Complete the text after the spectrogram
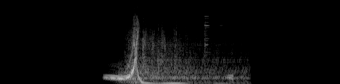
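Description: A futuristic electronic swoosh rises sharply and stops.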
